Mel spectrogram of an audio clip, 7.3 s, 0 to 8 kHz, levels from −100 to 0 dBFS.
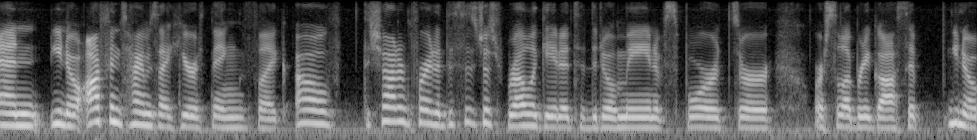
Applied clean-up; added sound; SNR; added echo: none; none; none; none.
